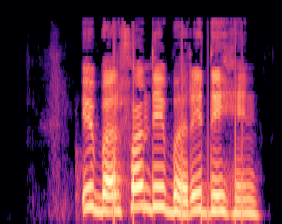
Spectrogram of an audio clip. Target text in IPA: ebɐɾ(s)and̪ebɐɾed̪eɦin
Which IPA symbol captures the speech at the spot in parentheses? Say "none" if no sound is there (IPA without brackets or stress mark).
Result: f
